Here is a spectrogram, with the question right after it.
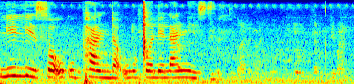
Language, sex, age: Xhosa, female, 20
